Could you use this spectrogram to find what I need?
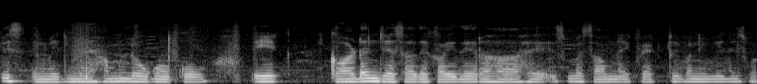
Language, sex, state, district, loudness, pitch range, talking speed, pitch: Hindi, male, Chhattisgarh, Raigarh, -18 LUFS, 120-130 Hz, 165 wpm, 125 Hz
